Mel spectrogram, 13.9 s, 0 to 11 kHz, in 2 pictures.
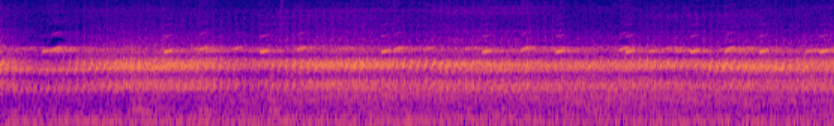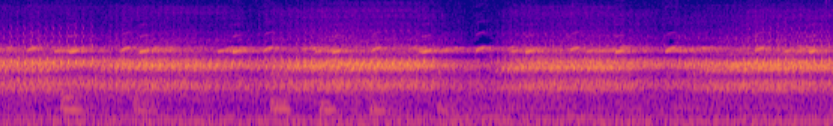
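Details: Tree frog chorus, Firestone Park wetlands, Columbiana, Ohio, May 6, 2023, recorded using a Zoom H2n: thick high trilling from numerous frogs, briefly dipping near the end, with short lower chirps from other callers mixed in.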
